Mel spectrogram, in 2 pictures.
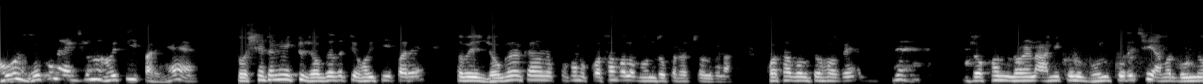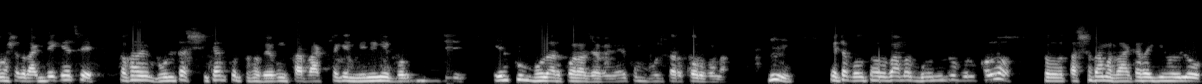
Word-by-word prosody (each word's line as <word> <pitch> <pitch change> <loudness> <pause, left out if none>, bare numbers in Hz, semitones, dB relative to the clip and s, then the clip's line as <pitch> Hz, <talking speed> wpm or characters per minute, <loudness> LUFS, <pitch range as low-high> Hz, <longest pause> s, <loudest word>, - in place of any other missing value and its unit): ভুল 215 +5 +4
যেকোনো 245 +6 +1
একজনের 225 +4 0
হইতেই 215 +3 0
পারে, 140 -6 -1
হ্যাঁ? - - 0 0.4
তো 165 - +1
সেটা 210 0 +1
নিয়ে 225 -1 +5
একটু 225 0 +1
ঝগড়াঝাটি 180 +3 +2
হইতেই 175 +3 -1
পারে। 180 0 +3 0.4
তবে 175 -1 +5 0.2
ঝগড়ার 185 +8 +2
কারণে 205 -1 +2
কখনো 195 -2 -6
কথা 205 +4 +1
বলা 195 -1 +3
বন্ধু। 155 -1 0 0.3
চলবে 140 -2 -5
না। - - -6 0.4
কথা 170 +2 +1
বলতে 175 -1 0
হবে। 170 +2 -2 1.3
যখন 185 +3 +2
ধরেন 175 +1 +4
আমি 180 +2 -1
কোন 190 - +4
ভুল 160 +3 0
করেছি, 205 +5 0
আমার 165 0 -4
বন্ধু 165 +1 +4
আমার 165 - -2
সাথে 165 -2 0
রাগ 150 - +1
দেখিয়েছে, 210 - +1 0.3
তখন 205 - +2
আমি 195 - +3
ভুলটা 170 +4 +1
স্বীকার 200 +6 -1
করতে 160 - -4
হবে 145 -1 -1
এবং 160 +2 -2
তার 155 - +3
রাগটাকে 155 +4 -1
মেনে 160 +2 +4
নিয়ে 170 -2 +5
বলছি 155 +3 -2 0.2
যে 155 - -23 0.5
এরকম 200 +3 +2
ভুল 170 +1 +5
আর 150 - -2
করা 155 -2 +3
যাবে 135 -1 -3
না। 135 - -9
এরকম 155 +2 -12
ভুল 145 0 -13
তো - - -6
আর 140 - -6
করব 140 -4 +2
না। - - -13 0.4
জ্বী, 220 -1 +5 0.5
এটা 205 - +2
বলতে 175 +1 -1
হবে 185 +1 +1
আমার 190 -2 -3
বন্ধু 190 +4 -7
ভুল 185 0 -7
করল। 230 +5 +2 0.4
তো 165 - +3 0.2
তার 165 - 0
সাথে 190 -1 -1
আমার 175 -4 +1
রাগারাগি 165 +2 +1
হইল, 165 0 +4
175 Hz, 190 wpm, -14 LUFS, 160-195 Hz, 1.3 s, নিয়ে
